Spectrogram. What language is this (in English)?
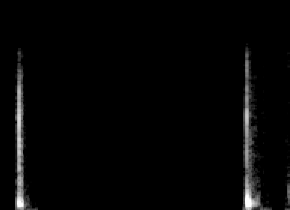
Uzbek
